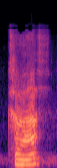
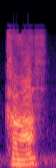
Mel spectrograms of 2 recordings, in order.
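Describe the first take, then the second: No difference in how they are said.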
